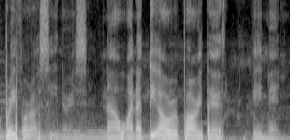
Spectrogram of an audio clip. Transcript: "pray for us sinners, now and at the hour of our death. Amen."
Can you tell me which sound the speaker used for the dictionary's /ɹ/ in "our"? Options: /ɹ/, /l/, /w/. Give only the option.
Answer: /ɹ/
